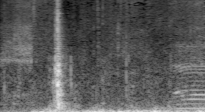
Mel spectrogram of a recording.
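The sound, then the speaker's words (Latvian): Sheep and newborn lambs bleat inside a barn, with a short sharp cry early on and a longer, quavering bleat at the end, over low shuffling noise. “Ko tu jums šitie jāri sadzimuši?”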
